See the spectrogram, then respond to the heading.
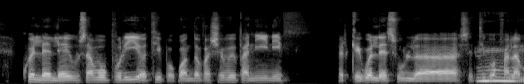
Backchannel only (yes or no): yes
